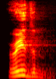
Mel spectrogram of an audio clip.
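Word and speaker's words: rhythm: সম্মান করা এরপরে দেখো রিদম রিদম যেটার বাংলা অর্থটা হচ্ছে তাল তো এই রিদম শব্দে লক্ষ্য করো এইচ টার কিন্তু কোন উচ্চারণ হয় নাই এইচ টা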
